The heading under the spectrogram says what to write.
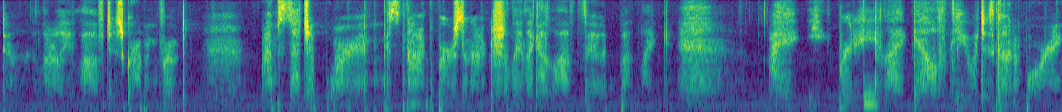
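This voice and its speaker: A woman whispers over noticeable background noise. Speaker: ASMR creator. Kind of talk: ASMR rambling, casual chat to camera. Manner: whispered, soft-spoken.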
